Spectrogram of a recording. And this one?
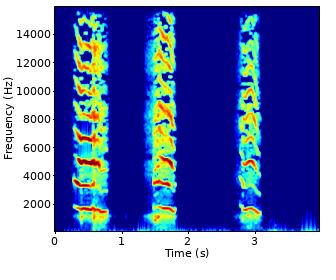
whistle grass
Whistle with a blade of grass.
A piece of grass is lying between two thumbs and blowing!
nature, whistlereed-instrument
